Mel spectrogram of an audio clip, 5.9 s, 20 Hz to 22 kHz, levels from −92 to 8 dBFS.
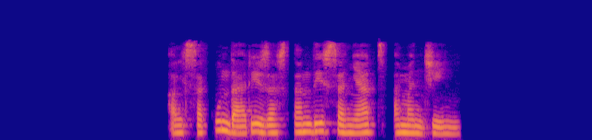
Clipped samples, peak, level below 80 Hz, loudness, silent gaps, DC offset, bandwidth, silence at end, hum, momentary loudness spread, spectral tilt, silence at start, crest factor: under 0.1%; -4 dBFS; -64 dBFS; -22 LUFS; 3.88-3.93 s; under 0.1%; 7.8 kHz; 1.35 s; none; 6 LU; -5 dB/octave; 1.7 s; 20 dB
